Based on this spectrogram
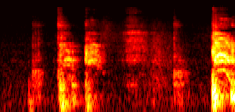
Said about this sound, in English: I'm so sorry for coughing this much in this podcast. I feel disrespectful. I don't know what's happening. I need some water, but I can't take a break.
